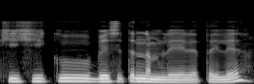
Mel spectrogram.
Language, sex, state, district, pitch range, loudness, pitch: Wancho, male, Arunachal Pradesh, Longding, 115-140 Hz, -13 LUFS, 135 Hz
